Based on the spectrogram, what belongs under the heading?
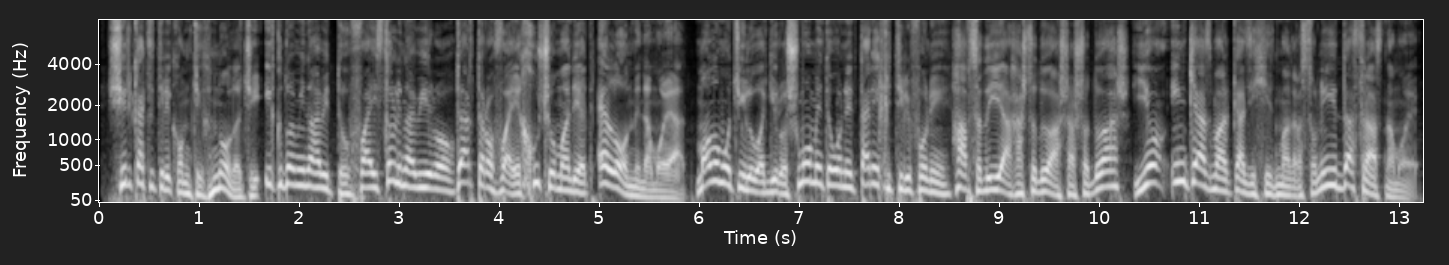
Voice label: Tajik male

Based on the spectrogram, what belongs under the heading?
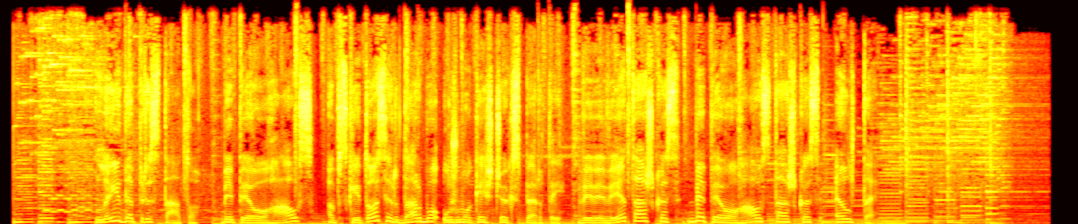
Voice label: Lithuanian female

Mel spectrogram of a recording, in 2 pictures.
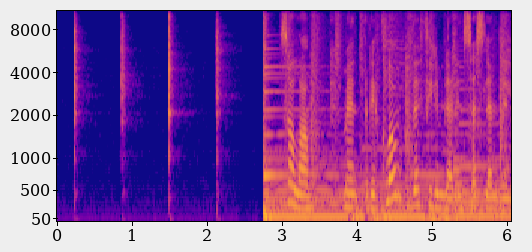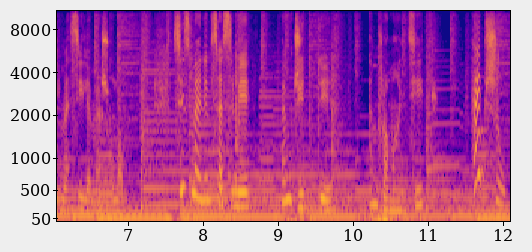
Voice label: Azerbaijan female

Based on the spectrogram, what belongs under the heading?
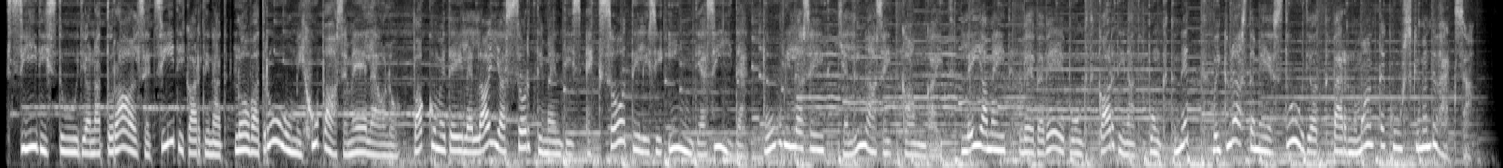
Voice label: Estonian female

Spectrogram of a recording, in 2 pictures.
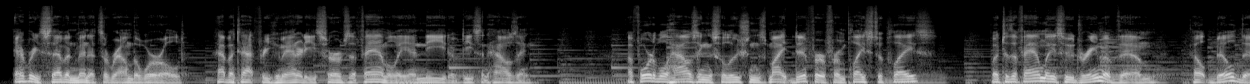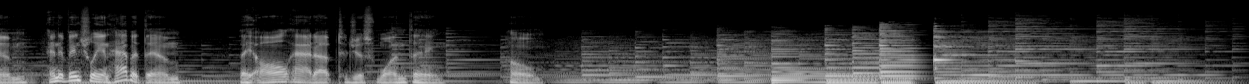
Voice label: English - American

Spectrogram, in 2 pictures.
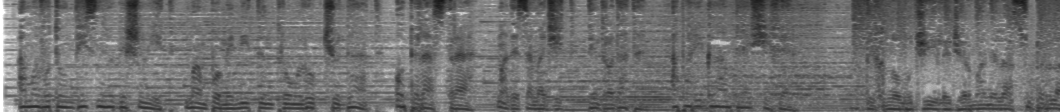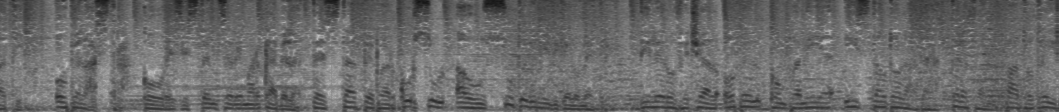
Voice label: Moldavian male

